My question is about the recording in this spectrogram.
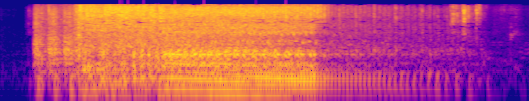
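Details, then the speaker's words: Morris Minor engine with the exhaust manifold removed, started on starting spray in the intake and firing out of open ports: very loud, raw, crackling bark for about two seconds, then it dies away. "let's listen to morris minor open headers"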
